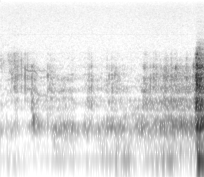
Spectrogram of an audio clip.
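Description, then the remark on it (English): A body drawer in the city morgue, holding the body of Vince Larimer, a man shot to death, rolls out with a steady, grinding rumble that builds gradually and ends in a sharp, loud metallic clunk as it stops. No voices are heard. “The setting for the sentimental reunion was the city morgue. Roll him out”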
